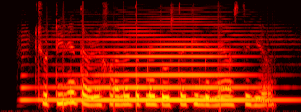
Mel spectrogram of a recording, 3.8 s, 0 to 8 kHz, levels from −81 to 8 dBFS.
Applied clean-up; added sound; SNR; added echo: none; Wind instrument, woodwind instrument; -1 dB; none.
